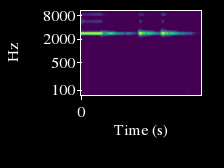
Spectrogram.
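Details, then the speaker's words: Sea-Doo Sportster/Speedster jet boat with the starter solenoid being refitted after a no-start: sharp beep, then two clean chirps. Normal key beeps. "let's see we get a perfect key beep and i'm sure it'll try to fire [Music] okay guys so now it sounds like it's supposed to get two key beeps"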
